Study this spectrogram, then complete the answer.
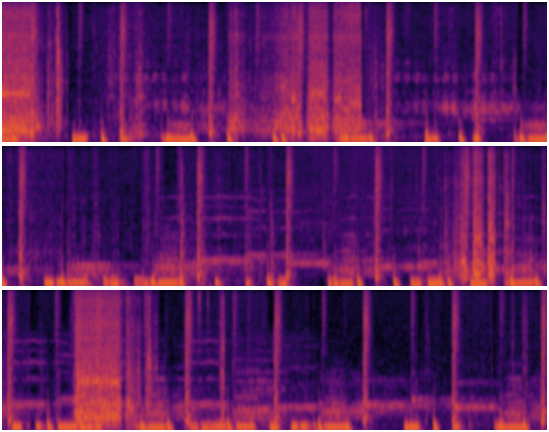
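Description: A sewing machine runs through muslin dress fabric in repeated bursts of rapid stitching, pausing briefly between runs, close and steady throughout with no talk.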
